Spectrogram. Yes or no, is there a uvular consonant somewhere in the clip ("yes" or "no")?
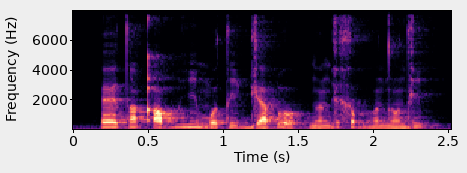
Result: yes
